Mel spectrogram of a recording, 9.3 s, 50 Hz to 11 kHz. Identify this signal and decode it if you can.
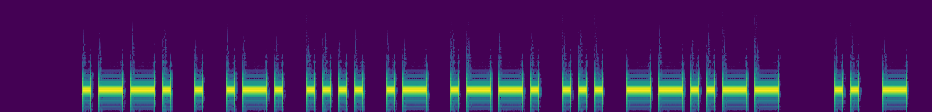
Morse code, heard as a keyed tone, about 15 wpm, 700 Hz. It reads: PERHAPS, IT
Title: Sentences from Top 1000 Words - Review Part 6 - 15wpm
